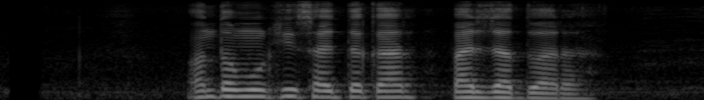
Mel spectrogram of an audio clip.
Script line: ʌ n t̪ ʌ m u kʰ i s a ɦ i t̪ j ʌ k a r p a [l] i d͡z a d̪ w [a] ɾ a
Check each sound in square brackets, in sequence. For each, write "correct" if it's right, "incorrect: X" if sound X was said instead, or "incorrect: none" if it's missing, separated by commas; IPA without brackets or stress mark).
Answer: incorrect: ɾ, correct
